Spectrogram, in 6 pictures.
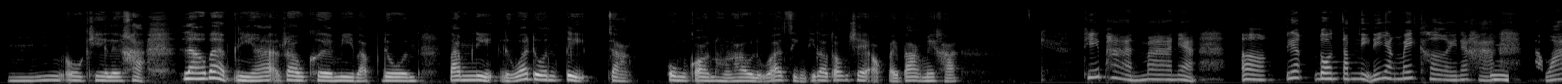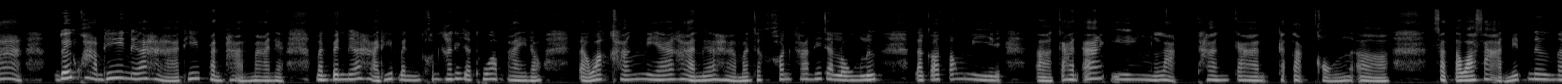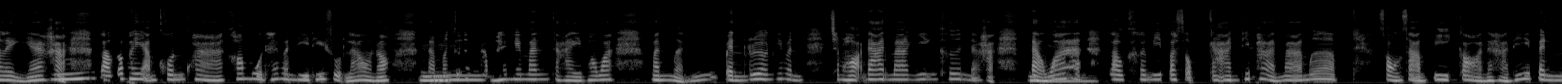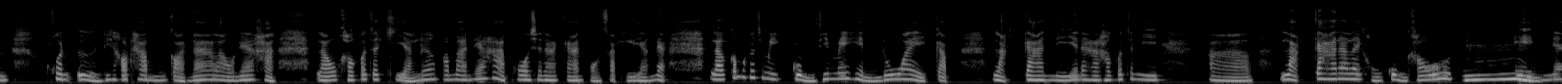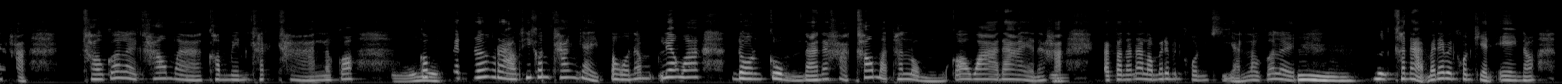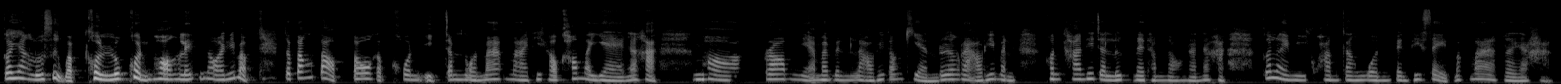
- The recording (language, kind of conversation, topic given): Thai, advice, ถ้าฉันไม่มั่นใจในคุณภาพงานของตัวเอง ควรทำอย่างไรเมื่อต้องการแชร์งานระหว่างทาง?
- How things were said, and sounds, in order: distorted speech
